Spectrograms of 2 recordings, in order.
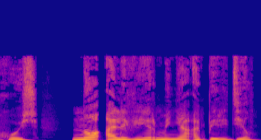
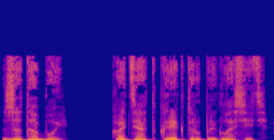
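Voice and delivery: lower, darker man's voice; low male voice; 7 semitones lower than usual. A narrator's reading. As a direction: voice him low and calm. Alvir speaks.

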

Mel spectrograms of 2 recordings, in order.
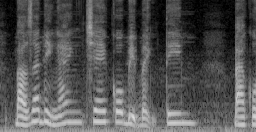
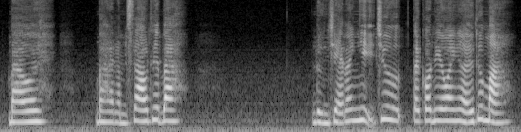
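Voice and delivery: higher, louder frightened plea; frightened daughter; 5 semitones higher, 4 dB louder than usual. A narrator's reading. Frightened daughter begs her father not to strike, higher pitched. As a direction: beg her father in panic. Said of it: "Cô sợ quá".

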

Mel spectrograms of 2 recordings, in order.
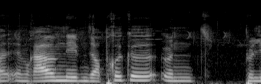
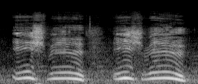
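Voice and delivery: high, louder eager repetition; 8 semitones higher, 6 dB louder, slower than usual. Acted. Patient eager for the diagnosis, high eager repeat. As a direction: beg for it like a kid who wants a turn.

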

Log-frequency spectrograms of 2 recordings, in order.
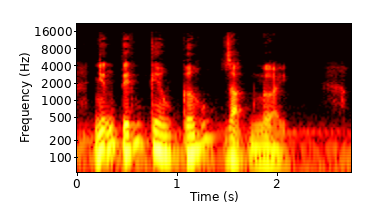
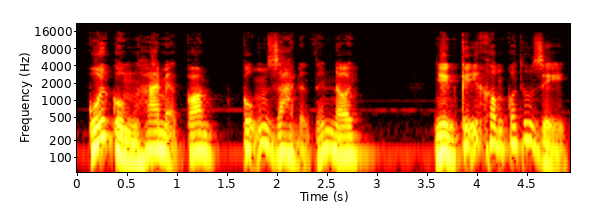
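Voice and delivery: ordinary delivery, nothing marked

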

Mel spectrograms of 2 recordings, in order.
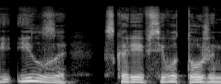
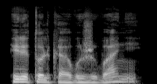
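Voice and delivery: ordinary delivery

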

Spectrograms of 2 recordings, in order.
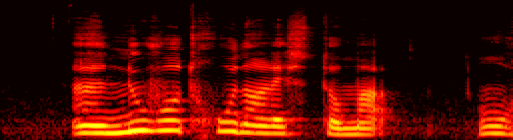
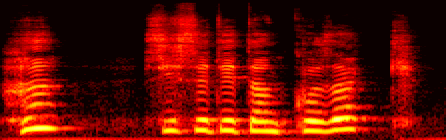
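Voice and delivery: a mild patriotic cry, a little higher and louder; cried out; 5 semitones higher, 6 dB louder than usual. Acted. Lorilleux bursting out at the table, lightly raised cry. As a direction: call it out with a hint of patriotic fervour. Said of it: "Il cria".

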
